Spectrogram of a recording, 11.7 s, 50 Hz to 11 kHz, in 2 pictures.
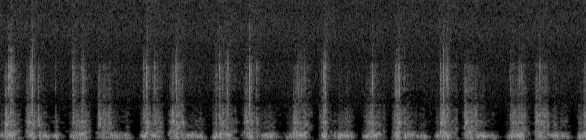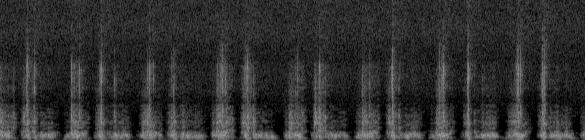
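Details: Heart sounds recorded at position p while standing: loud harsh scratchy beats in a steady rhythm, murmur fading in and out, then a pattern change with loud split S1 and S2 and murmur; possibly L-R pressure.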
